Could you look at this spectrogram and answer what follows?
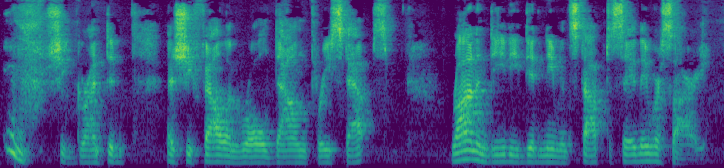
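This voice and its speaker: A man reading a children's book aloud as a teacher would for pupils, with expressive storytelling. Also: fairly low pitch, a little slow. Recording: echoey, reverberant room.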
